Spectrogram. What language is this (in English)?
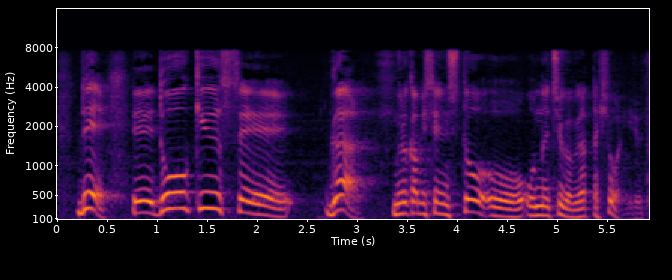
Japanese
